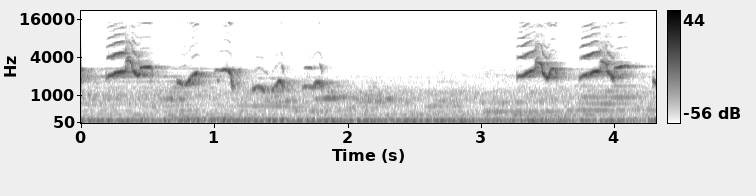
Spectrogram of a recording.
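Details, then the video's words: Male cockatiel giving bright whistled chirps, short rising and falling notes in two bursts separated by a pause, over a steady low hum in the background. "beautiful male cocktail parrot voice"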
